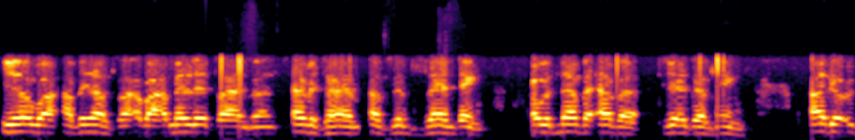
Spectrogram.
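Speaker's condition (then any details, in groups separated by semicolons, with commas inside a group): Motor neuron disease; diagnosed about 3 years ago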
